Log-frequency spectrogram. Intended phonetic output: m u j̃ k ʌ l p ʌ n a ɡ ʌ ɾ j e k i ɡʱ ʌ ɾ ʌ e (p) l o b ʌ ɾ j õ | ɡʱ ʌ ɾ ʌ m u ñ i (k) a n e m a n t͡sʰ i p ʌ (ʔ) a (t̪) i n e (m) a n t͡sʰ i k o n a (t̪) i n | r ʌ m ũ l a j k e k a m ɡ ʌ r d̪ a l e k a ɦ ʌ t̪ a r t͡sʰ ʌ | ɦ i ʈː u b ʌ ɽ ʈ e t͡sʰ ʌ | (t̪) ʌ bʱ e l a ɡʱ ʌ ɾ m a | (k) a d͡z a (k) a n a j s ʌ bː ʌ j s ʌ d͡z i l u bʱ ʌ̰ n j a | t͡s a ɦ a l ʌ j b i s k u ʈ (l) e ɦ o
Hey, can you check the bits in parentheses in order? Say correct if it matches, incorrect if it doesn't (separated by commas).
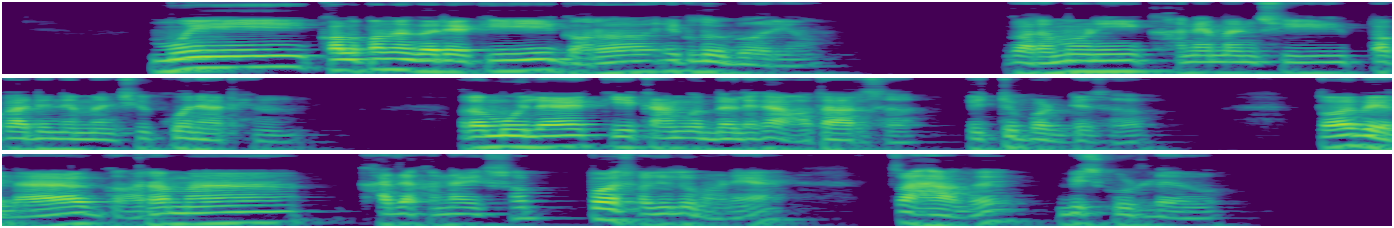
incorrect, incorrect, incorrect, incorrect, correct, incorrect, correct, incorrect, incorrect, correct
